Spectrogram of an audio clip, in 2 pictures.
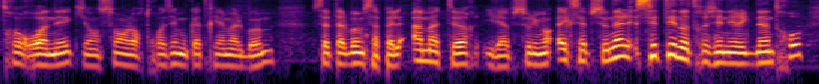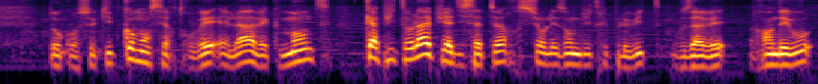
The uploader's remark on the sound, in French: Nous étions en direct du jardin du Zef - Gare Franche, dans le 15e arrondissement de Marseille, dans le cadre de la semaine Nature & Biens Communs.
